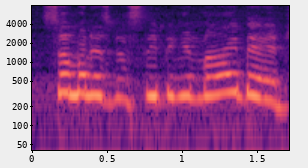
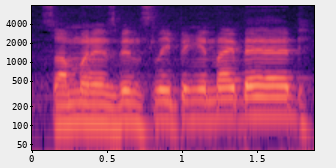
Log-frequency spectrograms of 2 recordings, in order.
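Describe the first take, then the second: First: It is said in an impatient voice. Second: It is said in a loud, rumbly, growling voice.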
